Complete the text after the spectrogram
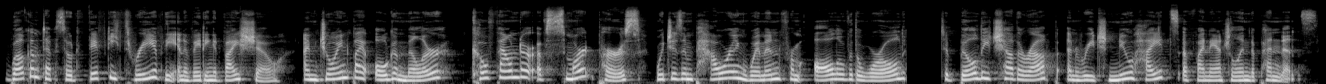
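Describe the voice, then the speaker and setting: A woman's voice: fairly high pitch, expressive, normal speed, darkish tone. A woman hosting a podcast, reading an upbeat intro and asking questions with enthusiasm. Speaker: podcast host. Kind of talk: scripted intro and interview.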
